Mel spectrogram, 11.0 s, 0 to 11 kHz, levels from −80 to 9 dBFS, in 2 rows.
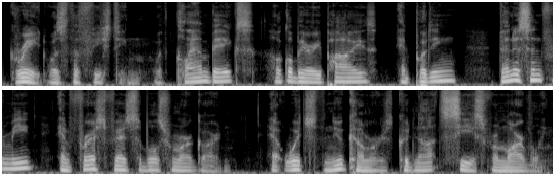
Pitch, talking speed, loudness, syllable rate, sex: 115 Hz, 160 wpm, -21 LUFS, 5.0 syllables/s, male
